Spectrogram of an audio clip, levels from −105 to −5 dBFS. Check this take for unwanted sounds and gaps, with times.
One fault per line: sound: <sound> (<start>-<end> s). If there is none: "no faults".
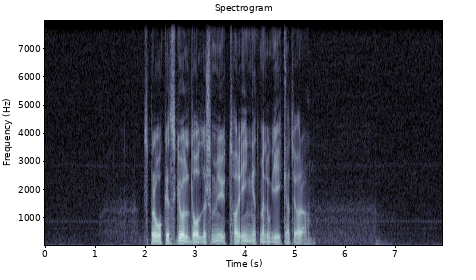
no faults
